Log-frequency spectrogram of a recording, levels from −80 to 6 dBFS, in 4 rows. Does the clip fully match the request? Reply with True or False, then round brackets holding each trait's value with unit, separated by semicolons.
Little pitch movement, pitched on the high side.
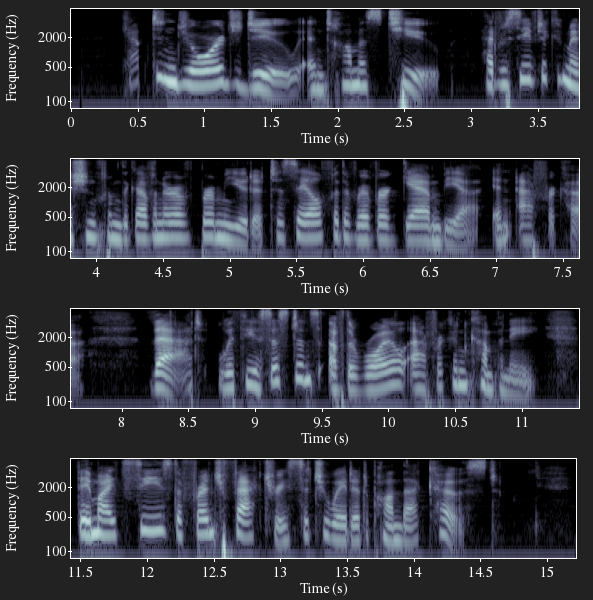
False (4.2 semitones; 195 Hz)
